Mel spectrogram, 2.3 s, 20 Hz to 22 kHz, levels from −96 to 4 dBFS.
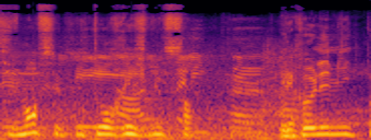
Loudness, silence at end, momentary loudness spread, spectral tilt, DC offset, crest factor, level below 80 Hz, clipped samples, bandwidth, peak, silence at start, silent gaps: -15 LUFS; 0 s; 10 LU; -6 dB/octave; under 0.1%; 14 dB; -36 dBFS; under 0.1%; 19.5 kHz; 0 dBFS; 0 s; none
